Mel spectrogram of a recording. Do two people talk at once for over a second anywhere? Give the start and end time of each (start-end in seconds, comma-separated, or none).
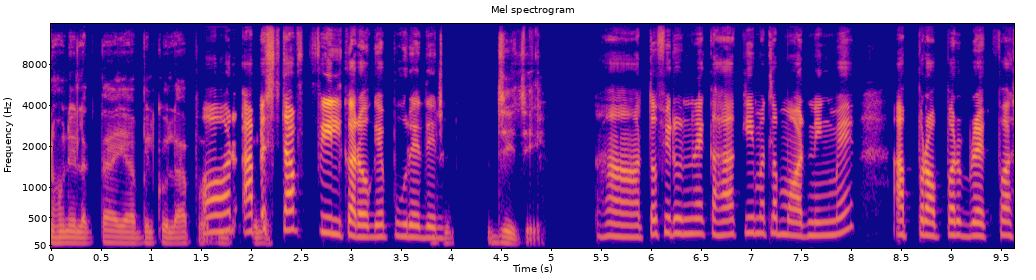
none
